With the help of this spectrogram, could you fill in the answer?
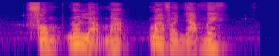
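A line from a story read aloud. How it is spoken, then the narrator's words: Trembling mutter. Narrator (Vietnamese): ông run rẩy lẩm bẩm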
